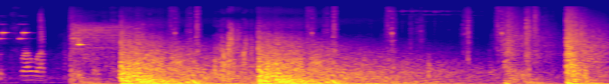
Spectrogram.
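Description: Loud gunfire and blasts rumble in a long burst.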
